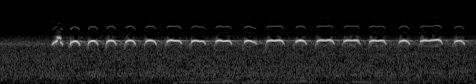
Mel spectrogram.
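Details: Wild osprey at a nest in Hellgate, Montana, June 2017, calling for fish or in alarm: a long steady run of clear, piercing whistled notes, about three per second, evenly spaced and unchanging in pitch.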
